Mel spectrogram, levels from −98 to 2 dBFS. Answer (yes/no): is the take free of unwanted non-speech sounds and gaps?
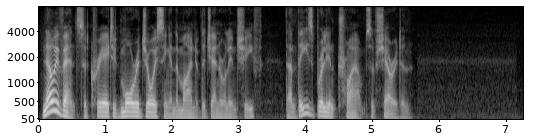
yes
